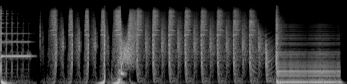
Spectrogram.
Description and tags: glicz 0007 1-Audio-Bunt 2
bunt, glitch, rekombinacje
